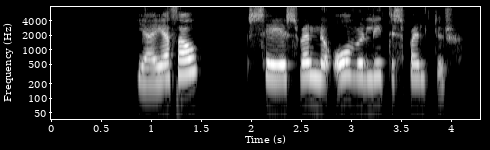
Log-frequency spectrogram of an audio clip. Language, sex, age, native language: Icelandic, female, 12, Icelandic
